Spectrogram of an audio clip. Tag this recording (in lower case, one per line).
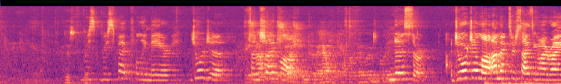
speech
